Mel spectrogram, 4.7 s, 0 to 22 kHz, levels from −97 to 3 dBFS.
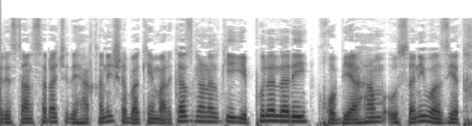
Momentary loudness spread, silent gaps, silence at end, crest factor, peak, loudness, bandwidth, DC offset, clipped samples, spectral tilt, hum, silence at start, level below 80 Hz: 5 LU; none; 0 s; 14 dB; -6 dBFS; -21 LUFS; 12.5 kHz; under 0.1%; under 0.1%; -7.5 dB/octave; none; 0 s; -42 dBFS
